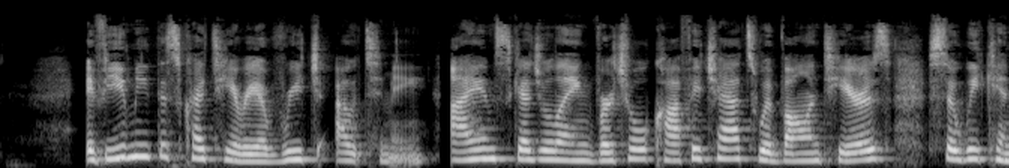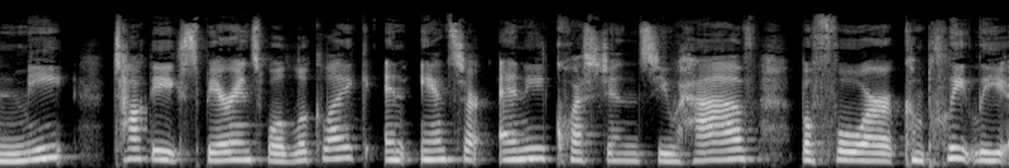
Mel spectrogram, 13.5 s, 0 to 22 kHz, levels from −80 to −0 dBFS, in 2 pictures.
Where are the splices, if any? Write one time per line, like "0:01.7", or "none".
0:02.9
0:07.7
